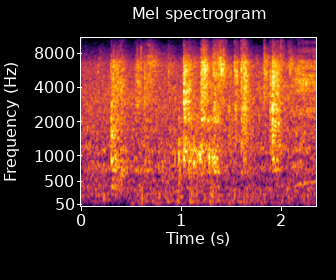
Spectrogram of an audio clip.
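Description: Plastic food container lids being pulled off and set down on a glass tabletop: a few short clicks, knocks and clattering sounds.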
